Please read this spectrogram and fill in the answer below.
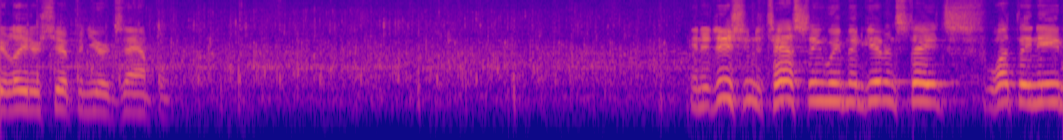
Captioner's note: applause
